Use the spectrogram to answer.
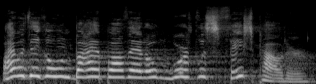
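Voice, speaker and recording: An excitable, loyal female assistant to a radio detective, played by an actress. Her high voice swings widely as she questions things dramatically. The sound has a long hall reverb. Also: normal speed, full character voice. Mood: puzzled. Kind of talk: old-time radio detective drama acting.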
